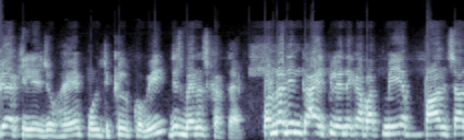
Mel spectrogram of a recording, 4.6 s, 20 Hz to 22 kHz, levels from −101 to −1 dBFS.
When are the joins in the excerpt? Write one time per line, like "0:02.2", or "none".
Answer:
0:02.4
